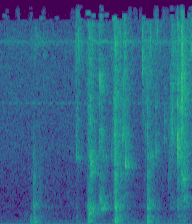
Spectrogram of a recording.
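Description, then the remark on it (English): Water sloshes and splashes in a bath in a few quick, irregular bursts, moderately loud, getting water everywhere, with no voices. “Gently, gently, getting water everywhere.”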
